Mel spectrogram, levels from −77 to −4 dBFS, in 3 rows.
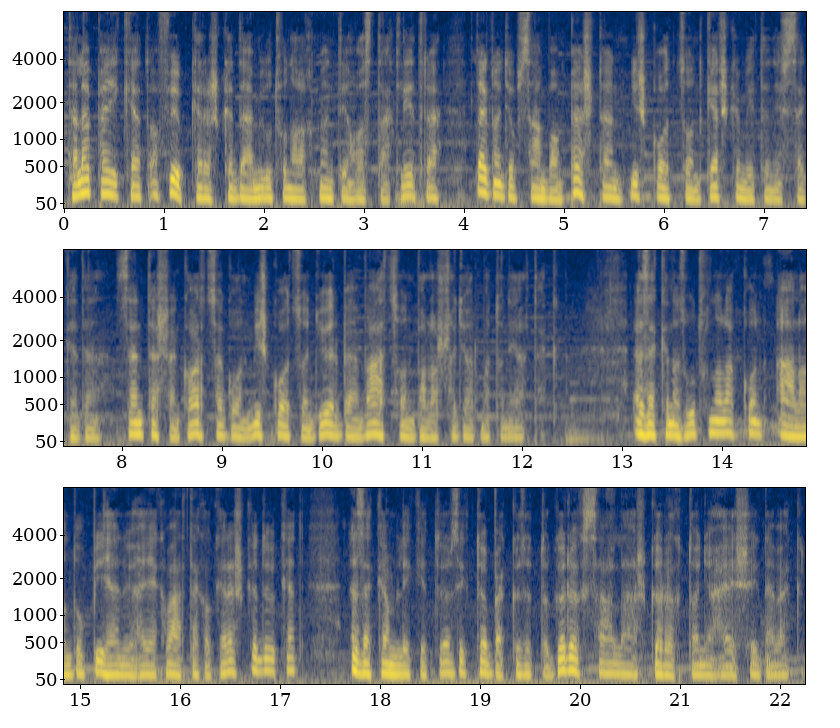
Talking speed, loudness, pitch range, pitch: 110 wpm, -19 LUFS, 95-120 Hz, 110 Hz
